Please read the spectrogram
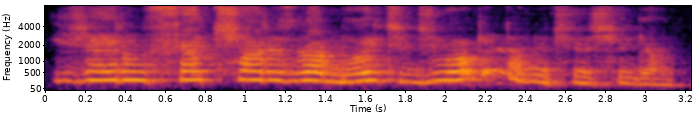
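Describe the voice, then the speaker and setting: Contadora de histórias brasileira, voz aguda com eco. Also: female voice, high voice, expressive, a little fast, darkish tone. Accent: Brazilian. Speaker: children's storyteller and channel host. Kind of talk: expressive narration of a moral story for children. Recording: echoey room, slightly dull sound.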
